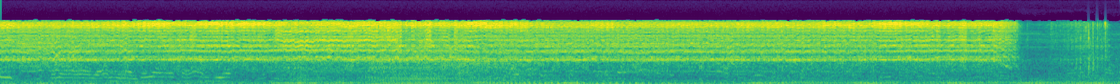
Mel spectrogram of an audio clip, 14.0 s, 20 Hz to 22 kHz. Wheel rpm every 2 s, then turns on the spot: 160, 160, 160, 160, 160, 160, 40.
12-14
